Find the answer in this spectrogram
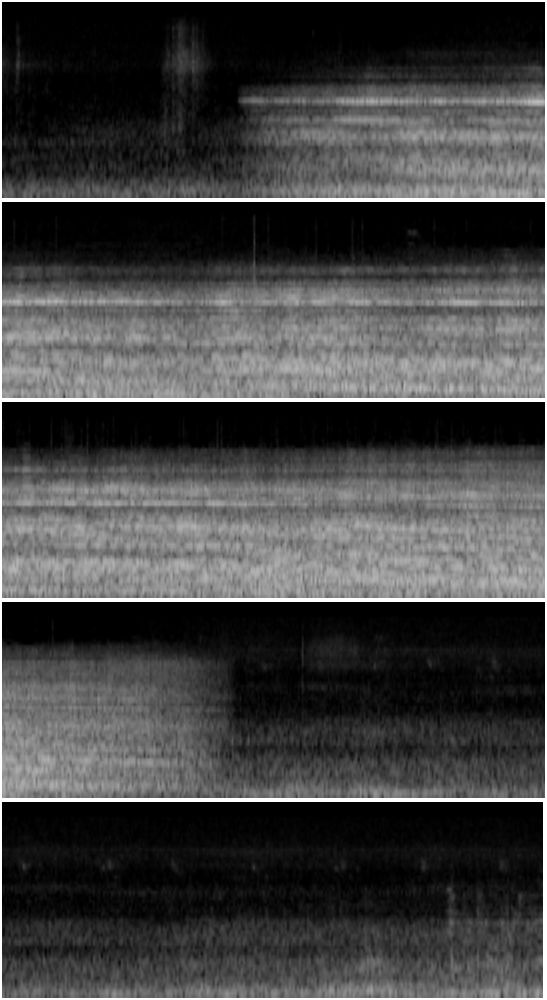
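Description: FedEx three-engine wide-body jet passing low overhead: loud jet engine noise with whining tones that fall in pitch as it goes by. It cuts in suddenly about two seconds in and stops suddenly about twelve seconds later. A fainter jet rumble comes before and after.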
